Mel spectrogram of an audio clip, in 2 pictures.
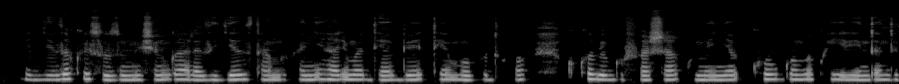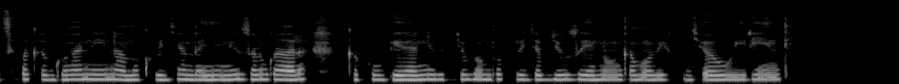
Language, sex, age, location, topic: Kinyarwanda, female, 18-24, Kigali, health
